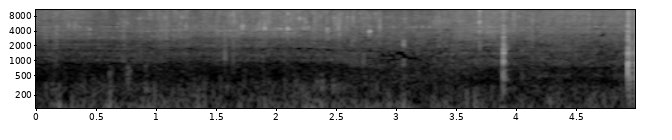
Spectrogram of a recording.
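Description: Chopped onions sizzling as they fry in oil in a small pan, over a low rumble, with a sharp click near the end.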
